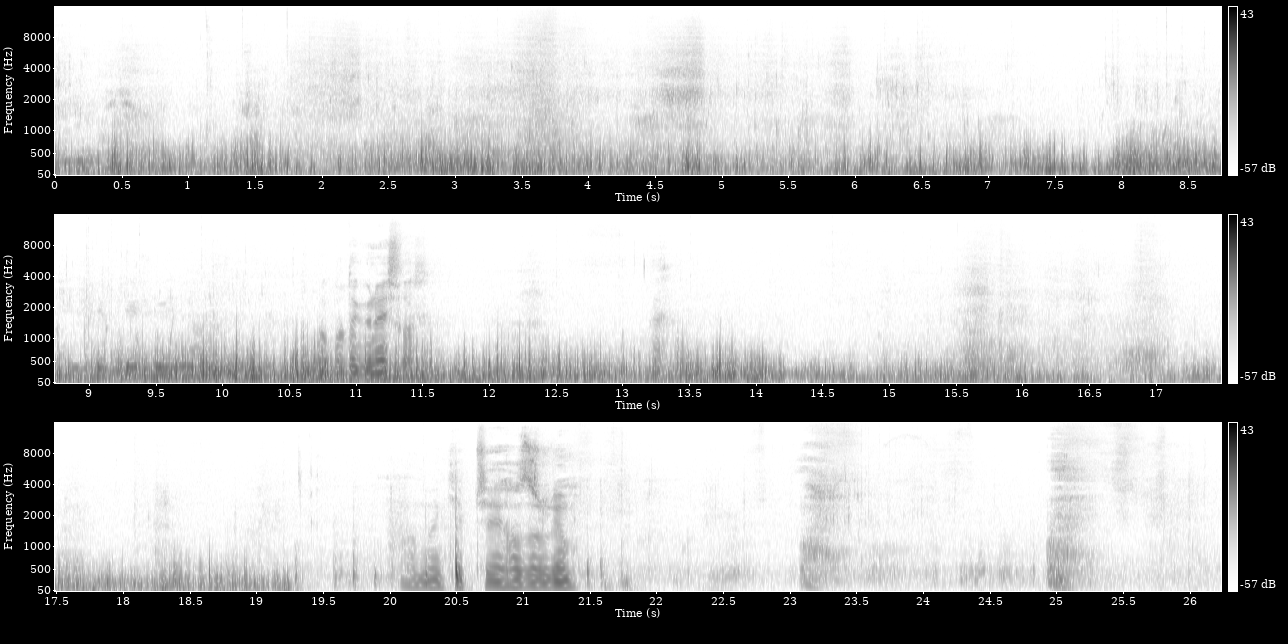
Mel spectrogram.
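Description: Oars splash and dip into the water in a steady rowing rhythm.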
